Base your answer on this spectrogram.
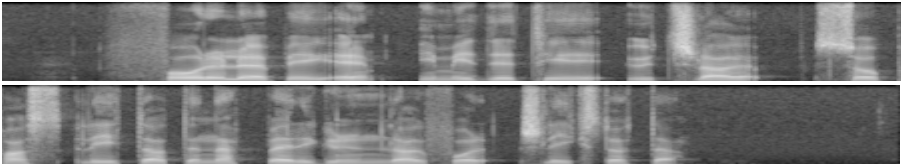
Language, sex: Norwegian, male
